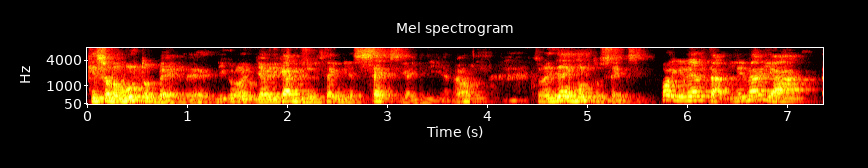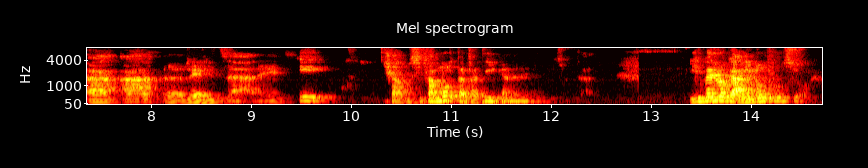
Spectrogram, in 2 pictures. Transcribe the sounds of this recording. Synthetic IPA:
k̟esːoːnomolt̪obɛlːed̪iːkonoʎameɾikaːnisoːnilt̪ɛrminesɛksiajd̪iːa̰nɔ | soːnoid̪ɛːemolt̪osɛksipɔjinrealt̪alevaːjaaː | rːealid̪zːa̰ːɾee | d̪it͡ʃa̰ːmosifamːolt̪afat̪iːkad̪alenɛniɾizult̪aːt̪i̥ | liperlokaːlinoɱfunt̪sjɔ̰ːna

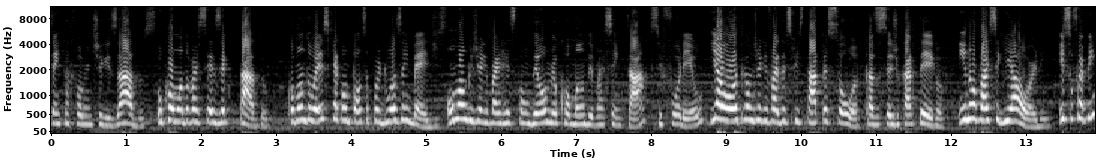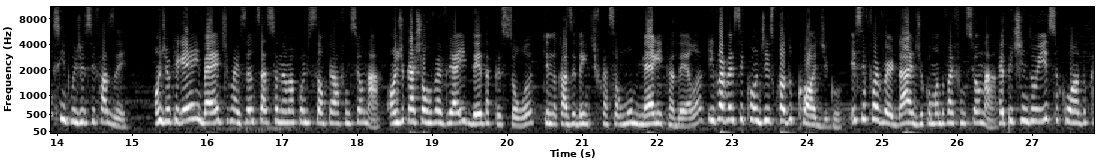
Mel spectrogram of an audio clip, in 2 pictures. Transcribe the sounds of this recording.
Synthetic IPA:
sẽt̪ɐfoɾɐ̃ũt͡ʃilizad̪ʊsʊkõmɐ̃nd̪ʊvajseɾezeku̥t̪ad̪ʊ | kõmɐ̃nd̪ʊesɪ̥kɪɛkõpɔst̪ɐpoɾd̪uɐzẽj̃bɛd͡ʒɪsũmɐõd͡ʒɪelɪvajɦespõnd̪eɾawmewkõmɐ̃nd̪ʊɪvajsẽnt̪aɾsɪfoɾewɪɐowt̪ɾɐõd͡ʒɪelɪvajd̪espist̪aɾɐpesowɐkazʊseʒɐʊkaɾt̪eɾʊ | ɪnɐ̃w̃vajsɪɡiɾɐɔɾd̪ẽj̃isʊfojbẽj̃sĩplɪzd͡ʒɪsɪfazeɾ | õd͡ʒɪewkeɾejɐẽbɛd͡ʒɪmajzɐ̃nt͡ʃ̪ɪzad͡ʒsiõnejũmɐkõd͡ʒisɐ̃w̃pɾɐɛlɐfũsionaõd͡ʒɪʊkaʃoɦʊvajveɾɐid̪ed̪ɐpesowɐkɪnʊkazʊdɐid̪ẽt͡ʃi̥fi̥kasɐ̃w̃mumɛɾikɐd̪ɛlɐɪvajveɾsɪkõd͡ʒiskʊt̪ɐd̪ʊkʰɔd͡ʒiɡʊɪsɪfoɾveɾd̪ad͡ʒɪʊkõmɐ̃nd̪ʊvajfũsionaɾhepit͡ʃĩnd̪ʊisʊkõw̃ɐd̪ʊk

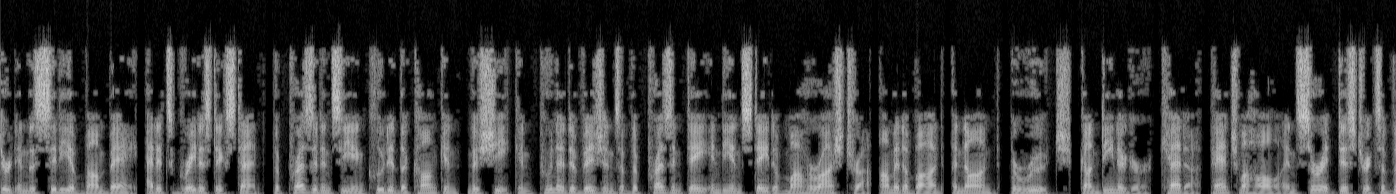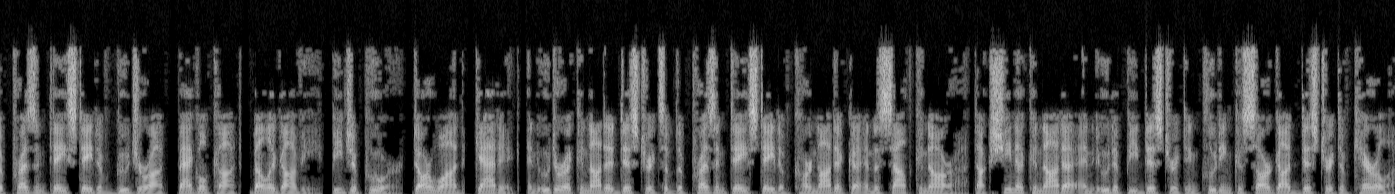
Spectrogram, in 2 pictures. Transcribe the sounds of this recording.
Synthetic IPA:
ə˞ɾɨ̃nðɨsɪɾiʌvbɑ̃mbeɪɨɾɨtsɡ̥ɹeɪɾɨstɨkstɛ̃nðɨpʰɹ̥ɛzɨɾɨ̃nsiɨ̃nkʰl̥uɾɨd̪̚ðɨkʰɑ̃ŋkɨ̃nːɨʃikɨ̃npʰunɨdɨvɪʒɨ̃nzʌvðɨpʰɹ̥ɛzɨ̃nd̥eɪʔɪ̃ndiɨ̃nsteɪɾʌvmɑɦə˞ɑʃtʰɹ̥ə̰ʔɑmɨɾəbɑd̚ɨnɑ̃nb̥ə˞ʉt͡ʃɡ̥ɑ̃ndĩnɨɡə̰˞kʰɛɾə̰pʰæ̃nt͡ʃməɦɑlˠɨ̰̃nsɜ˞ɨt̚d̥ɪstɹ̥ɨk̚tsʌvðɨpʰɹ̥ɛzɨ̃nd̥eɪsteɪɾʌvɡʉd͡ʒə˞ɑt̚b̥æɡl̩ˠkʰɑt̚b̥ɛlˠəɡɑvḭb̥id͡ʒɨpʰuɹd̥ɑɹwɑdɡ̥æɾɪ̰ɡɨ̃nuɾə˞ɨkʰɨnɑɾɨdɪstɹ̥ɨk̚tsʌvðɨpʰɹ̥ɛzɨ̃nd̥eɪsteɪɾʌv̥kʰɑɹnɑɾɨkɨɨ̃nðɨsaʊθkʰɨnɑɹə̰d̥ɑkʃĩnɨkʰɨnɑɾɨʔɨ̰̃nuɾɨpidɪstɹ̥ɨk̚tɨ̃nkʰl̥uɾɪ̃ŋkɨsɑɹɡɑddɪstɹ̥ɨk̚tʌv̥kʰɛɹəl̩ˠə̰

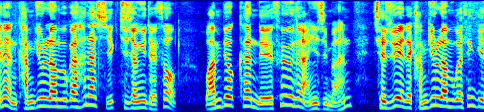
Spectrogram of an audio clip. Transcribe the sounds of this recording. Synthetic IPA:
nɯnkamɡjuɭːamuɡaɦanaɕ͈ik̚t͡ɕid͡ʑʌŋidwe̞sʰʌ | wambjʌkʰanːe̞sʰojunɯna̰ɲid͡ʑima̰nt͡ɕe̞d͡ʑue̞ne̞kamɡjuɭːamuɡasʰe̞ŋɡi

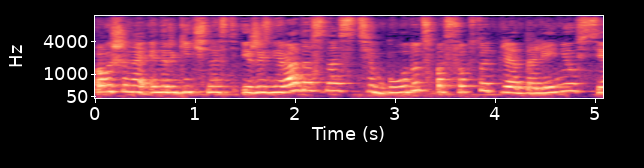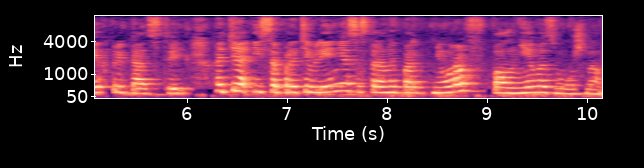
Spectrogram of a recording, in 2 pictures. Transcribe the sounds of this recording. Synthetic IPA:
pɐvɨʂɨnːəjəʔɪnʲɨrɡʲit͡ɕnəsʲtʲiʐɨzʲnʲɪɾad̪əsnəsʲtʲbud̪ʊt̪spɐso̞pst̪vəvət̚ʲpɾʲɪɐd̪ːɐlʲenʲɪjʊfsʲe̞xpɾʲɪpʲat̪st̪vʲɪj | xɐtʲaʔisəpɾətʲɪvlʲenʲɪjəsəst̪əɾɐnɨpɐrtʲnʲo̞ɾəfːpɐlˠnʲevɐzmo̞ʐnə

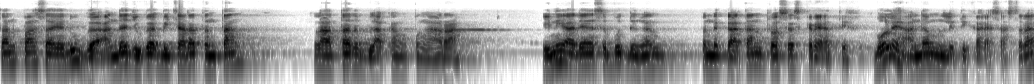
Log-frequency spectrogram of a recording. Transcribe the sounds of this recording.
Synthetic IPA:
t̪anpasajaduɡaa̰ndad͡ʒuɡabit͡ʃaɾat̪ənt̪aŋ | lat̪arblakaŋpəŋaɾaŋ | ʔiniadajasəbʊt̪̚dəŋanpəndəkat̪anpɾosɛskɾeat̪ɪfbolɛɦa̰ndamənəlit̪ikaɾja̰ʔsa̰st̪ɾa

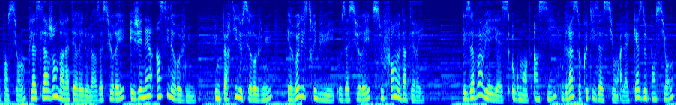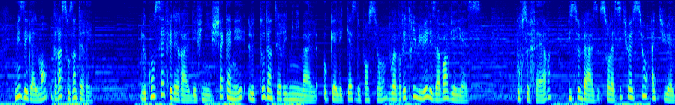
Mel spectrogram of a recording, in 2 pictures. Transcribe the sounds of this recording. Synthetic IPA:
əpɑ̃sjɔ̃plaslaʁʒɑ̃d̪ɑ̃lɛ̃t̪eʁɛd̪əlœʁzasyʁeːʒenɛʁɛ̃sid̪eʁəvny | ynpaʁt̪id̪əseʁəvnyɛʁəd̪ist̪χibyeʔozasyʁesufɔʁmd̪ɛ̃t̪eʁɛ | lezavwaʁvjɛjɛsɔɡmɑ̃t̪ʰɛ̃siɡʁasokɔt̪izasjɔ̃ʔa̰lakazd̪əpɑ̃sjɔ̃mɛzeɡalmɑ̃ɡʁasozɛ̃t̪eʁɛ | ləkɔ̃sɛjfed̪eʁald̪efiniʃakanelət̪od̪ɛ̃t̪eʁɛminimalokʲɛlːekasd̪əpɑ̃sjɔ̃d̪wavʁet̪χibyelezavwaʁvjɛjɛs | puʁsəfɛʁilsəbazsyʁlasit̪ɥasjɔ̃ʔak̚t̪yɛl

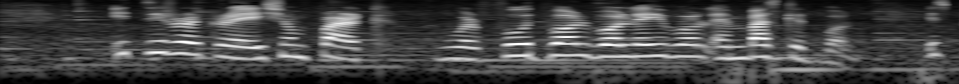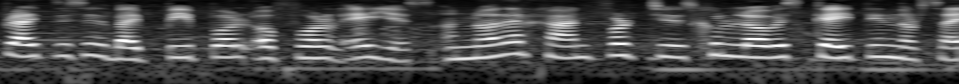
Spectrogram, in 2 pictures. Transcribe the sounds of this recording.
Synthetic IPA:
it̪iɹekɾieʃɔ̃npaɾk | wɛɹfut̪̚bɔlbɔlebɔlãnbasket̪̚bɔl | ispɹak̚t̪isɪd̪̚bajpipolɔfɔled͡ʒesãnɔðəɹhãndfɔɹt͡ʃushulɔveskejt̪ĩnnɔɹsa

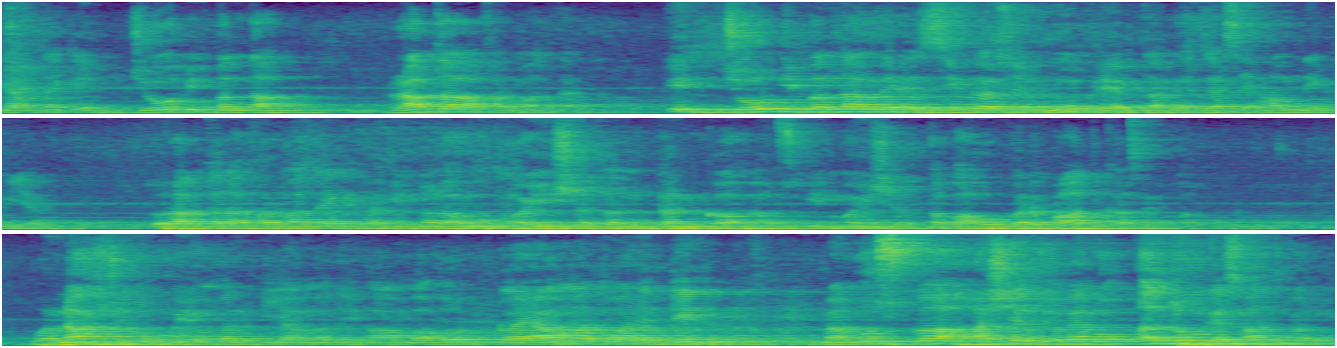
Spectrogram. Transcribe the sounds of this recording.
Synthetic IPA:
t͡ʃaɦt̪aɦɛked͡ʒoːbʱibɐ̃nd̪a | ɾɐb̚d̪alafɐɾmaːt̪aɦɛ | ked͡ʒoːbʱibɐ̃nd̪ameːɾezɪkəɾsemũːbʱeːɾt̪aɦɛd͡ʒɛːseɦɐmnekija̰ | t̪oɾab̚d̪t̪əlafɐɾmaːt̪aɦɛkefʰɐkiːalaʋomɐiːʃət̪ənd̪ɐnkaɦɛʊskimɐiːʃət̪ːɐbaːɦobɐɾbaːd̪kɐɾsɐk̚t̪a | ʋonaːʃkopjõbɐnkɐjaːmət̪eʔaːmɡaʔɔːɾkɐjaːmət̪ʋaːled̪ɪnmɛ̃ʔʊskaɦɐʃəld͡ʒoːɦɛʋoɐld̪ʱõkesaːt̪ʰkɐɾõ

